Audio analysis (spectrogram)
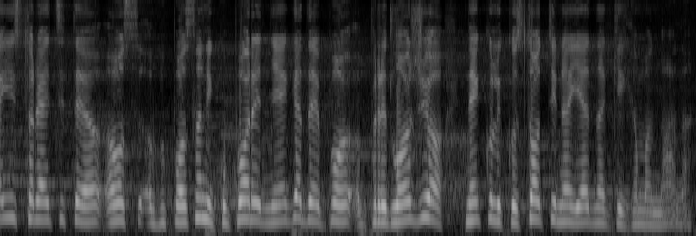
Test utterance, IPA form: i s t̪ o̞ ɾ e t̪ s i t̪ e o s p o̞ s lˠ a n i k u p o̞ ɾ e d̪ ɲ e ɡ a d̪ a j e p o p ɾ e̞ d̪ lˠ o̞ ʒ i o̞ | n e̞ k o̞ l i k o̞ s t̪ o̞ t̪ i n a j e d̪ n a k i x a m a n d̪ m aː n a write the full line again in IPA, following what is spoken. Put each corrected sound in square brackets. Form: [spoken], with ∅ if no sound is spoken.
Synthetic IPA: i s t̪ o̞ ɾ e t̪ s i t̪ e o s p o̞ s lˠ a n i k u p o̞ ɾ e d̪ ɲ e ɡ a d̪ a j e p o p ɾ e̞ d̪ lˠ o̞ ʒ i o̞ | n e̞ k o̞ l i k o̞ s t̪ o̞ t̪ i n a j e d̪ n a k i x a m a n d̪ m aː n a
